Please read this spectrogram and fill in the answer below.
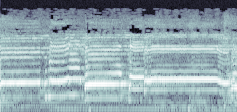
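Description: Blues harmonica playing long held notes that bend and slide between pitches, over electric bass and drums with a few drum hits.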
